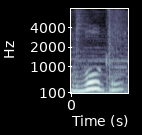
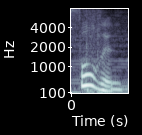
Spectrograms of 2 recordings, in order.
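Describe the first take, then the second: First: The word begins with a V sound. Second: The word begins with an F sound. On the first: The speaker calls it wrong. "I don't say like Vogel" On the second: The speaker calls it right. "I pronounce it like Vogel"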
